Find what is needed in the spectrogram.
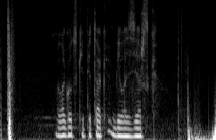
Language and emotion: Russian, neutral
